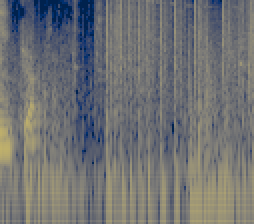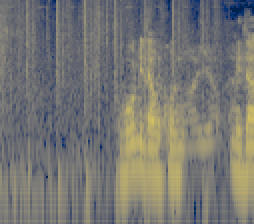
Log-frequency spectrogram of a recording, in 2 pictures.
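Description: Rapid gunfire crackles from a video game.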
